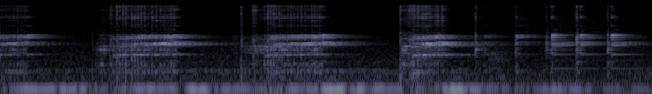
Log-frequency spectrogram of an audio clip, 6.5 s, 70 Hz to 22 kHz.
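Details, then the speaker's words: Antique mechanical reed frequency meter (scale 45 to 55) on 220 V AC via a variac; its steel reeds are driven by two coils. A thin, wavering buzz, a harmonic of the frequency, rising from low to high in pitch. Normal operation. "course the sound you hear is some harmonic of that but you can hear how the sound is actually raising from low to high"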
